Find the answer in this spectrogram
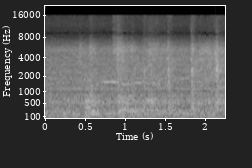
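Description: A scalloped knife slicing bell peppers, the blade knocking on a plastic cutting board a few times, over a steady background rumble.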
